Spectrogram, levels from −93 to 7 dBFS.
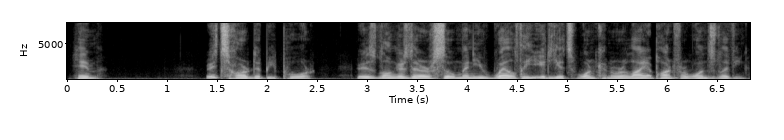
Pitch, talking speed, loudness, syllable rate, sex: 105 Hz, 195 wpm, -17 LUFS, 5.9 syllables/s, male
